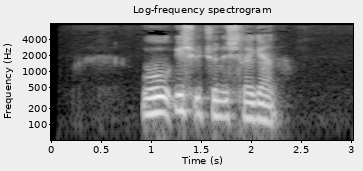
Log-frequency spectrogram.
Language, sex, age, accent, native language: Uzbek, male, 18-24, Toshkent viloyati, Uzbek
